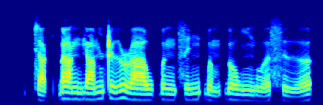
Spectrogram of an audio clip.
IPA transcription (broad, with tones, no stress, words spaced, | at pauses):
ca˨˩k̚ɗa˧ŋja˧˥mʈɨ˧˥ ɹaː˧wɓə˧ŋsi˧˥ŋɓə˨˩˦m ɗo˧wŋu˨˩˦ə̯sɨ˨˩˦ə̯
